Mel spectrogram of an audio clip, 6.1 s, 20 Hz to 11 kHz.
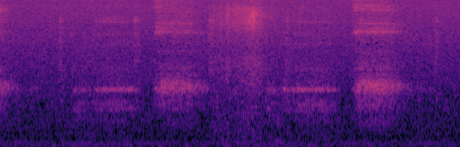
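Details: Sleeper with a hairy chest, described as drunk, snoring quietly and steadily with breaths about every 2.5 seconds, roughly 24 a minute, over faint room hum.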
